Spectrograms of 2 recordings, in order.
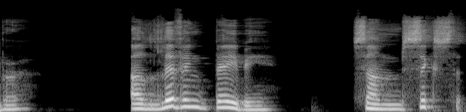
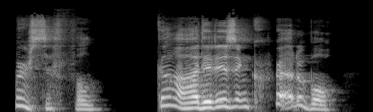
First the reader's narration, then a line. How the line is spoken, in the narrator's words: groaned Robert Cairn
